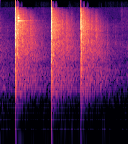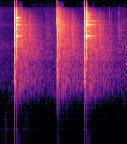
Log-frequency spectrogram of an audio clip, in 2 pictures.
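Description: Pistol shots ring off steel targets at a shooting competition: six sharp cracks at an uneven pace, each followed by a short metallic ring that fades before the next.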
